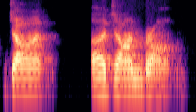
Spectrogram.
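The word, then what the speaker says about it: Ajahn Brahm: And it's pronounced John Brahm.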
